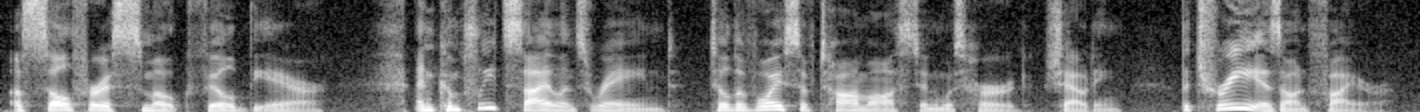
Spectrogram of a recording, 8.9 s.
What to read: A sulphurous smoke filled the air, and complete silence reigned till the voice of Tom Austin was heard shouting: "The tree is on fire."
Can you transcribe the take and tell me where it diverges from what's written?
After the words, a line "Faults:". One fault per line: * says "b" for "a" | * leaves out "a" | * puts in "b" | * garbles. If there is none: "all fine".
A sulphurous smoke filled the air, and complete silence reigned till the voice of Tom Austin was heard shouting: "The tree is on fire."
Faults:
all fine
